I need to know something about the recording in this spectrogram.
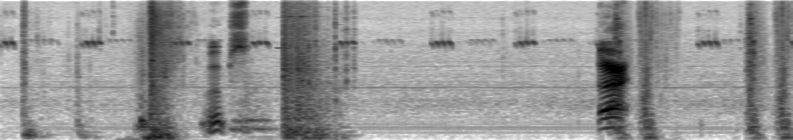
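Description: A wooden door splinters and crashes as it is smashed.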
